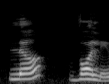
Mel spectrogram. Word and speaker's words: le volley: Next is le volley, which means volleyball. So here we do not pronounce like e, volley. We do not pronounce e, we just have to say volley.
